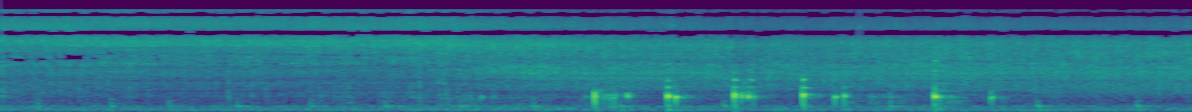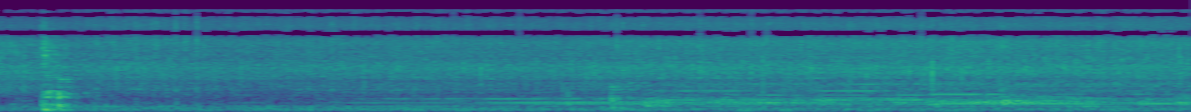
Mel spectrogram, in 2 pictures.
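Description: Butter sizzling in a nonstick wok, then chopped leftover lechon frying in it: a steady frying hiss throughout. About five seconds in comes a quick run of short knocks, with one more near the middle.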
